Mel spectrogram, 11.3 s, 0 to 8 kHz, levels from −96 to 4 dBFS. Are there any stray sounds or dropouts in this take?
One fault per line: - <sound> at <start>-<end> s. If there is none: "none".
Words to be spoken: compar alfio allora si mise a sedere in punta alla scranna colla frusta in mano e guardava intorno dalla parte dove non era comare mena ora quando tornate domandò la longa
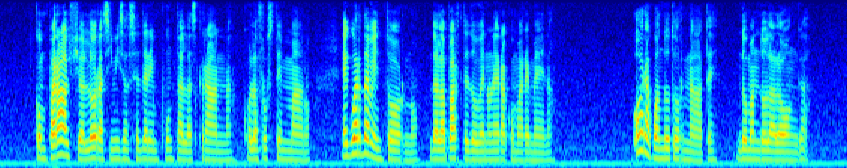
none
